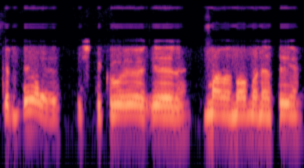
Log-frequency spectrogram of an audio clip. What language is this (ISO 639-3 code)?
lit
